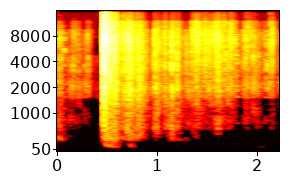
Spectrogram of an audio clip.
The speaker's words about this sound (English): We're gonna cut a medium lime in half.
